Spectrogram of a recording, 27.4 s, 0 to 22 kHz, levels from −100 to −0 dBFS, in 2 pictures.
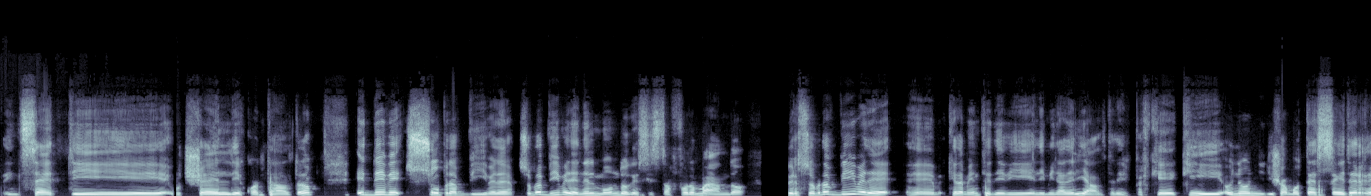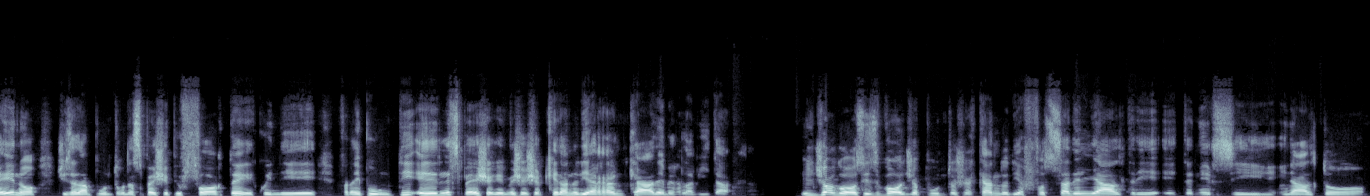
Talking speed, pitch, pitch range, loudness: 145 wpm, 145 Hz, 125-180 Hz, -16 LUFS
